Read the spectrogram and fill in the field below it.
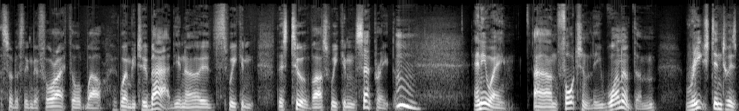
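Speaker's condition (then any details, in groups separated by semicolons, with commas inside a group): No condition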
